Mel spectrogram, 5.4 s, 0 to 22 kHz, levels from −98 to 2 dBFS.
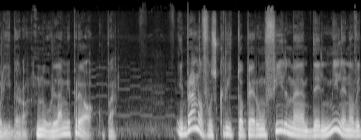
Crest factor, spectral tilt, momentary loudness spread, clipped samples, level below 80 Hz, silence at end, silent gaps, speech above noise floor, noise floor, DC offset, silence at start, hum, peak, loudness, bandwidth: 14 dB; -7 dB/octave; 12 LU; under 0.1%; -40 dBFS; 0 s; none; 34 dB; -51 dBFS; under 0.1%; 0 s; none; -4 dBFS; -18 LUFS; 18 kHz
